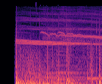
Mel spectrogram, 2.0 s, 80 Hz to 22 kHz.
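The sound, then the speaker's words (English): Fireworks exploding at a Fourth of July Independence Day celebration in Lakewood, Ohio, in 1969: a loud, dense burst of crackling that starts abruptly out of silence and keeps going, with high steady whistling tones running through it. “On the evening of July 4th, 1969, fireworks lit up the sky in Lakewood, Ohio, as thousands gathered to celebrate America's Independence Day.”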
